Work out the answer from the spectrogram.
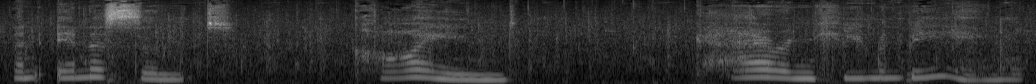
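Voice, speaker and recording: Woman acting a slow, high-voiced, soft young vampire. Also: poor audio. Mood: regretful, pleading. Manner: hesitant, formal, emotional, pleading. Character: young charming Victorian vampire, anguished, tender, self-reproaching. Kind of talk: softly spoken ASMR roleplay acting. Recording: steady rain noise behind. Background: rain falling on a surface.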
